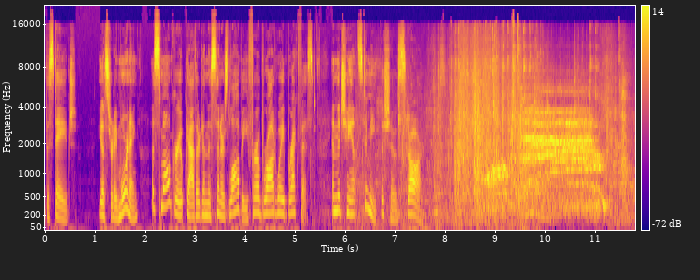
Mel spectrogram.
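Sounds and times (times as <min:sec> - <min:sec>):
speech: 0:00.0 - 0:08.0
life-sized lifelike horse puppet whinnying and neighing: 0:08.7 - 0:11.4.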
